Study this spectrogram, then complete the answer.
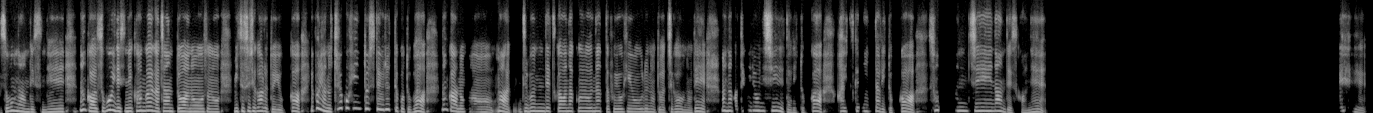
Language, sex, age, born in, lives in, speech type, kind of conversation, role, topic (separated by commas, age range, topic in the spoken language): Japanese, female, 60-64, Japan, Japan, conversation, podcast, host, 趣味を仕事にするまでの道のりはどうでしたか？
